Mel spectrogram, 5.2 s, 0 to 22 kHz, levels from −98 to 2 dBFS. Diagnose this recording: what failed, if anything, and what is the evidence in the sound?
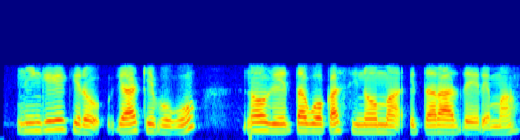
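Network: packet loss with last packet repeated from 2.49 to 2.51 s. The receiver replayed the previous packet to fill the 20 ms gap, producing a brief stutter.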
